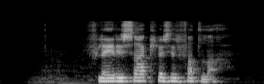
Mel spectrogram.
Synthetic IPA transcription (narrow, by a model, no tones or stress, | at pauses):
fleːjɾɪsaːklœɥs̬ɪɾ̥fat̪la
